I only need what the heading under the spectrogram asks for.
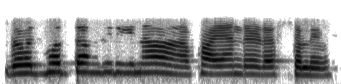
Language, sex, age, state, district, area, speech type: Telugu, female, 18-30, Andhra Pradesh, Visakhapatnam, urban, conversation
